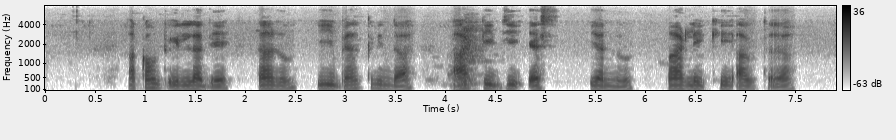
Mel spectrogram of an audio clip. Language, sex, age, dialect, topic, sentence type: Kannada, male, 25-30, Coastal/Dakshin, banking, question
